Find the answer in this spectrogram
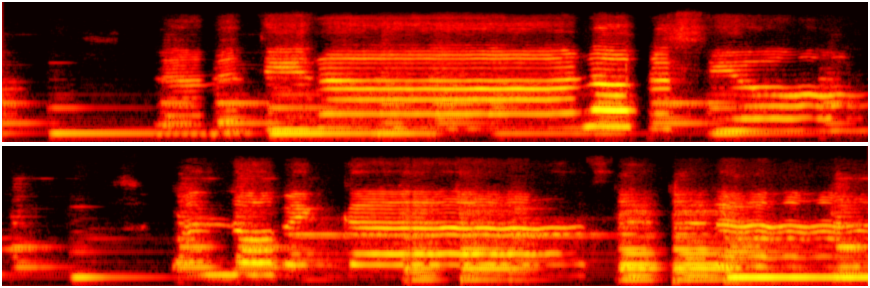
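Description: A Spanish-language church hymn sung by a girl's voice over instrumental accompaniment, in held notes and short phrases, heard through a video call.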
